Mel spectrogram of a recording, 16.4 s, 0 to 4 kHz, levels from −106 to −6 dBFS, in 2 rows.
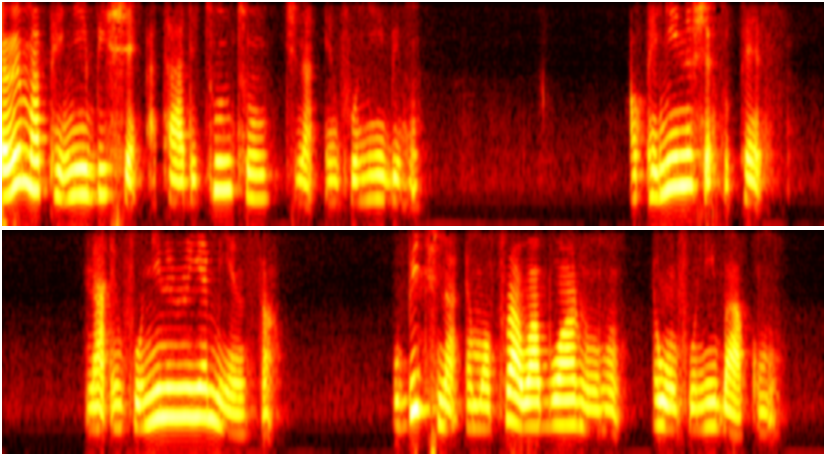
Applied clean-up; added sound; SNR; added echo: none; none; none; none.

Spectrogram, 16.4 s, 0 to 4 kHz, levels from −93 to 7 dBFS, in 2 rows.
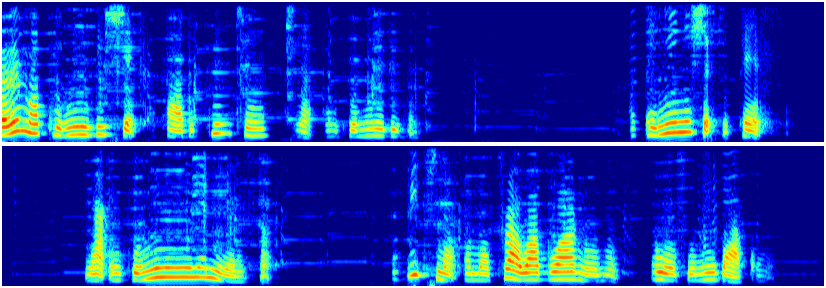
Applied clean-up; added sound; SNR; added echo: neural mask model DeepFilterNet 3.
